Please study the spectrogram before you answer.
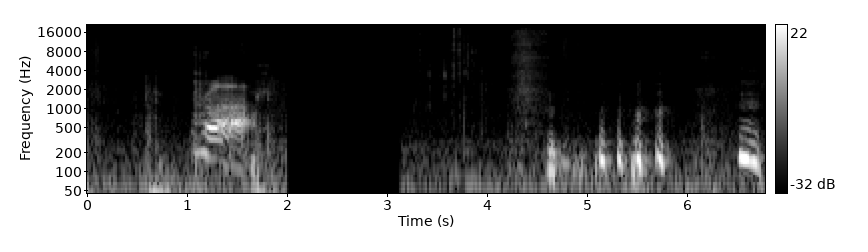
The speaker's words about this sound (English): I just crunched my crust, and I saw it appear on the screen. Just spiked up. A little bit.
